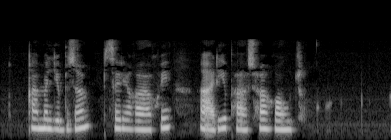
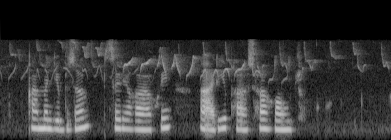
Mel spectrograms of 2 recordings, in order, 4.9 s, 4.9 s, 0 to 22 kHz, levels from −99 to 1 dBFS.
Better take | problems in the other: first | background sound (Bird vocalization, bird call, bird song); 17 dB below the speech

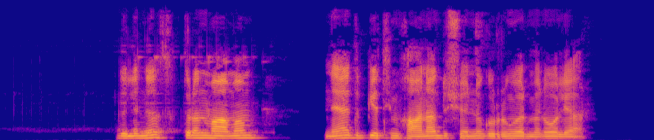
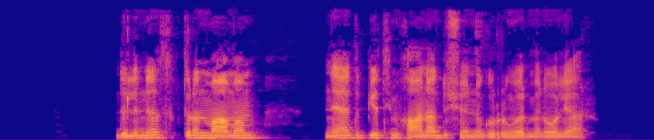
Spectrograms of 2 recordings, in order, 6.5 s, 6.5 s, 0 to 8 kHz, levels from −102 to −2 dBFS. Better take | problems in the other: second | noise reduction (neural mask model DeepFilterNet 3)

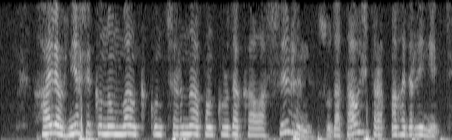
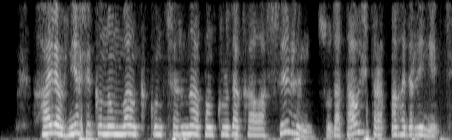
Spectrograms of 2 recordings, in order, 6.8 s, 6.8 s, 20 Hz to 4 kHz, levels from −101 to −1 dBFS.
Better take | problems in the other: first | noise reduction (neural mask model Resemble Enhance denoiser)

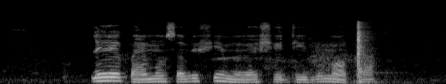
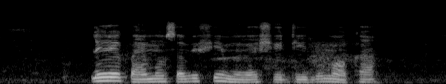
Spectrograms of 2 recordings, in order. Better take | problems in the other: second | background sound (Microwave oven); 4 dB below the speech

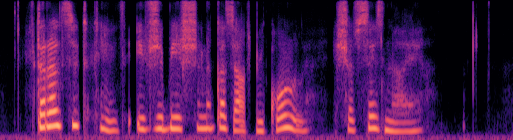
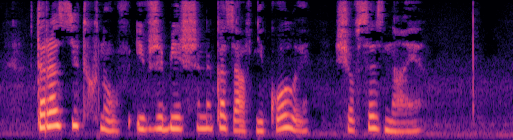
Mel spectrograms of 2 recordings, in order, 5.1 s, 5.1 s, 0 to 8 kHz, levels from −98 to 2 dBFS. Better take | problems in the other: second | noise reduction (neural diffusion model UNIVERSE++)

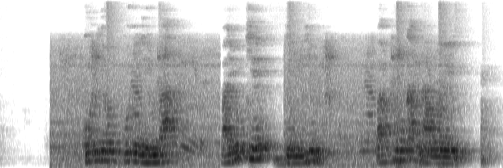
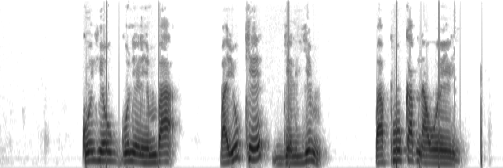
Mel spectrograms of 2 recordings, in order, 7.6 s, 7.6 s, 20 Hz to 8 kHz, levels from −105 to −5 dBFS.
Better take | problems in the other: second | background sound (Subway, metro, underground); 14 dB below the speech // room echo; dies away in 0.6 s

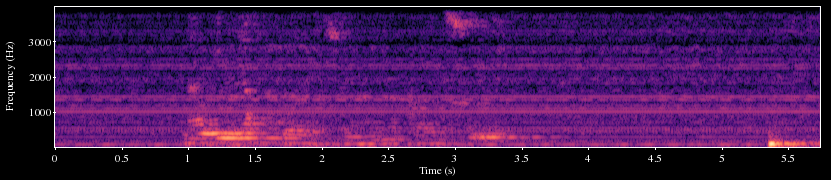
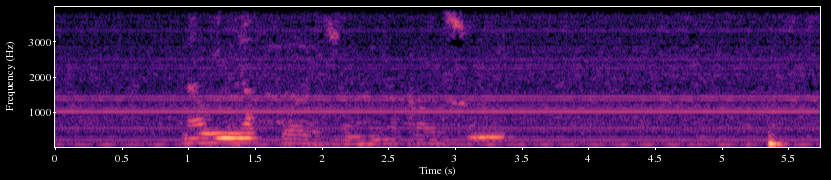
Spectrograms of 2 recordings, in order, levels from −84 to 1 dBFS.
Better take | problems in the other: second | room echo; dies away in 1 s

